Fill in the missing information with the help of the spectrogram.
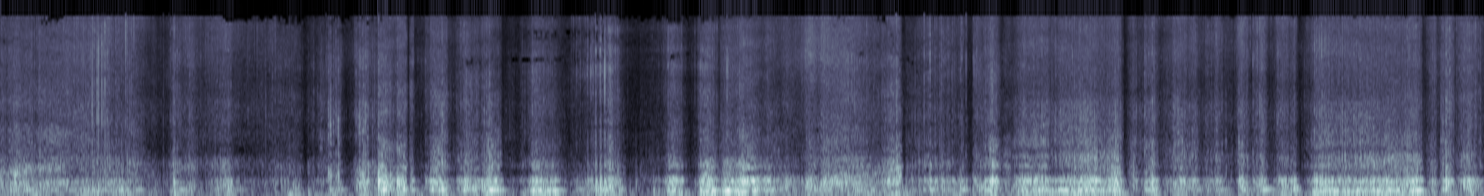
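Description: A foam microphone windscreen coated in orange dried paint is scrubbed with a foam sponge brush, then briefly rubbed and squeezed by the hand holding the brush. The result is a dense, muffled scratching and scraping that rumbles heavily in the low range, pulsing in rough bursts with almost no bright content.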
